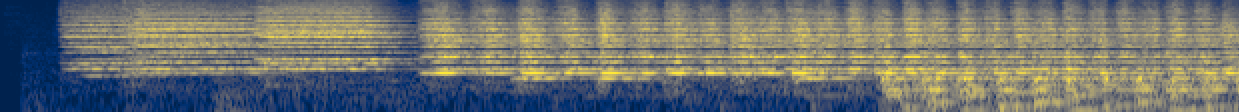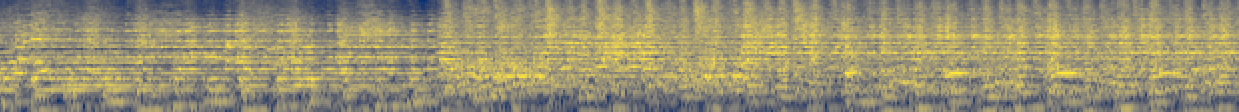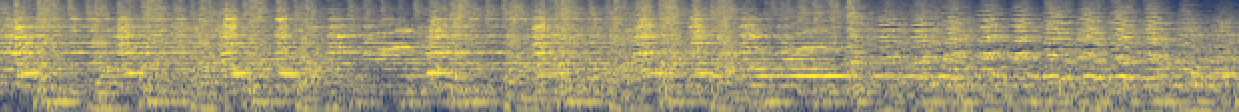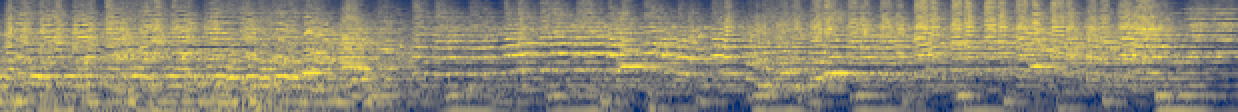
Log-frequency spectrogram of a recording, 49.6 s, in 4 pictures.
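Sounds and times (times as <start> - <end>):
mariachi music: 0.6 - 49.5.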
